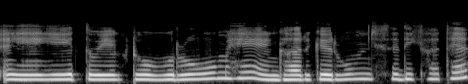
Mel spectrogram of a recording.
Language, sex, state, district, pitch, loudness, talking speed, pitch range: Chhattisgarhi, female, Chhattisgarh, Raigarh, 230 Hz, -13 LUFS, 180 wpm, 220-245 Hz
